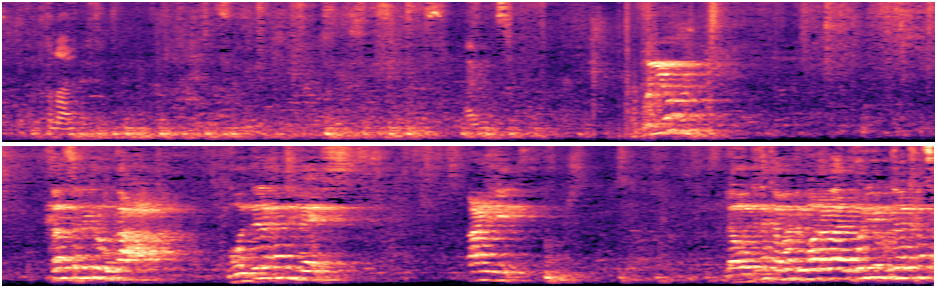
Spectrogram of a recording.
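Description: A man lectures with animation through a microphone in an echoing room.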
